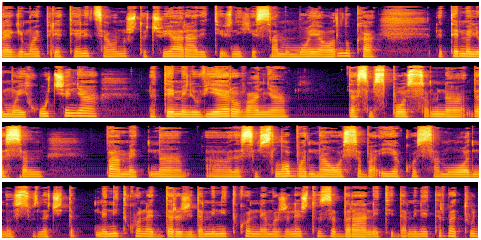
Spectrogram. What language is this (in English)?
Croatian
